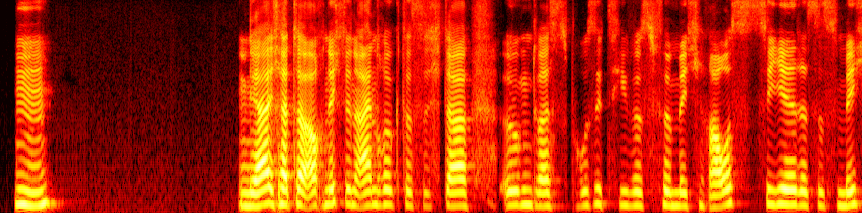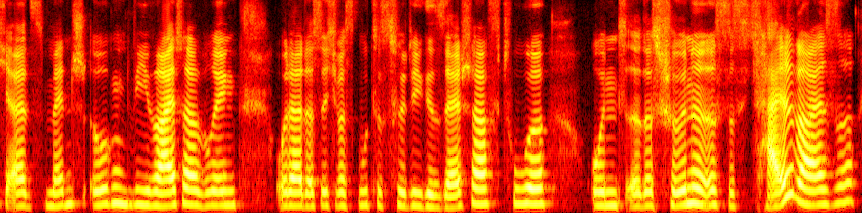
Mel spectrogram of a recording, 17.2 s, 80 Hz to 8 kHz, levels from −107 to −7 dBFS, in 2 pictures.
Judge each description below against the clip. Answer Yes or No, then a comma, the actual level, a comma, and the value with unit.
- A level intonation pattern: Yes, narrow, 1.9 semitones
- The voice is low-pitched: No, high, 190 Hz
